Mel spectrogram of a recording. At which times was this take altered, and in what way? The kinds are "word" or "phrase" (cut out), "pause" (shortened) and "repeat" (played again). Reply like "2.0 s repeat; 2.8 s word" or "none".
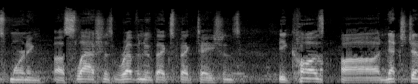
1.1 s word; 1.5 s word; 3.2 s word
